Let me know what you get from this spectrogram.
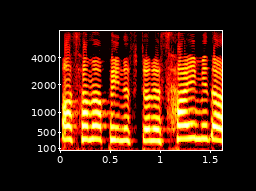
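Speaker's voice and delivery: high, confident, proud tone. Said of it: "당당하게 대답을 했습니다".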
